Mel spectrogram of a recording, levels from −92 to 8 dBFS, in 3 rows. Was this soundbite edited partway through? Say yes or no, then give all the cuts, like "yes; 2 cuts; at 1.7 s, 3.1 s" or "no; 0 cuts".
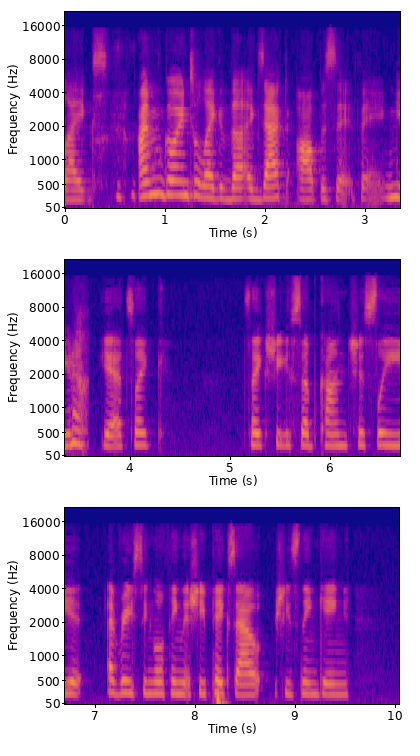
yes; 1 cut; at 3.6 s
